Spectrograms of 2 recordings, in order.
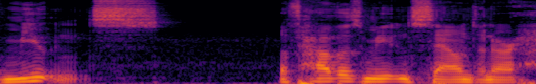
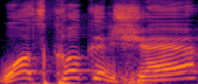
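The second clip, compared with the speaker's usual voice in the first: very high put-on comic-book character voice; 13 semitones higher than usual. Guessing-game impression of a character: Gambit voice. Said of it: "her husband, Gambit".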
